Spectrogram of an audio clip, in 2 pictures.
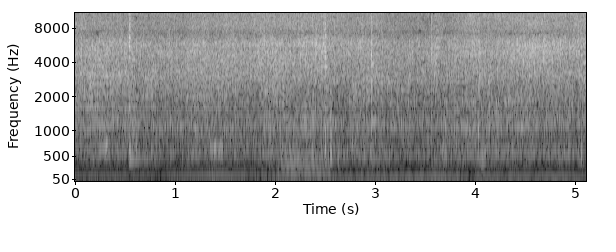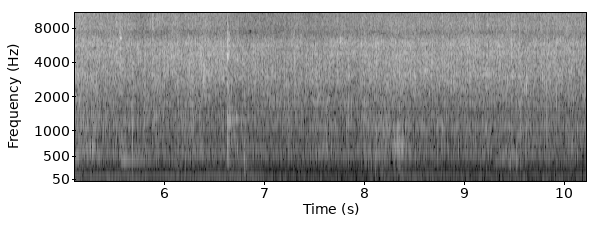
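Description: Pieces of goat meat frying in hot oil in a pot for curry goat, with a steady sizzle, stirred with a spoon that clicks against the pot now and then.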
